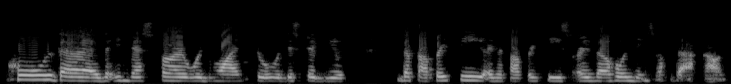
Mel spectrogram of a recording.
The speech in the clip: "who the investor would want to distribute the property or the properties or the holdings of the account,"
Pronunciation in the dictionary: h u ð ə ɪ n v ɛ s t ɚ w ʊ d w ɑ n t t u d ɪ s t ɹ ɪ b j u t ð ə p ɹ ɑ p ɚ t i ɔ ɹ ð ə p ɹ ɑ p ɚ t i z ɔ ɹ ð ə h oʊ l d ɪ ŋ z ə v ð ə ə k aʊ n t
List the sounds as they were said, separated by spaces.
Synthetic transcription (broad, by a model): h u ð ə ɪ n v ɛ s t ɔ w ʊ d w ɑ n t t u d ɪ s t ɹ ɪ b j u t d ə p ɹ ɑ p ɚ t i ɔ ɹ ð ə p ɹ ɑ p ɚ t i s ɔ ɹ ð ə h oʊ l d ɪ ŋ s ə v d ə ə k aʊ n t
